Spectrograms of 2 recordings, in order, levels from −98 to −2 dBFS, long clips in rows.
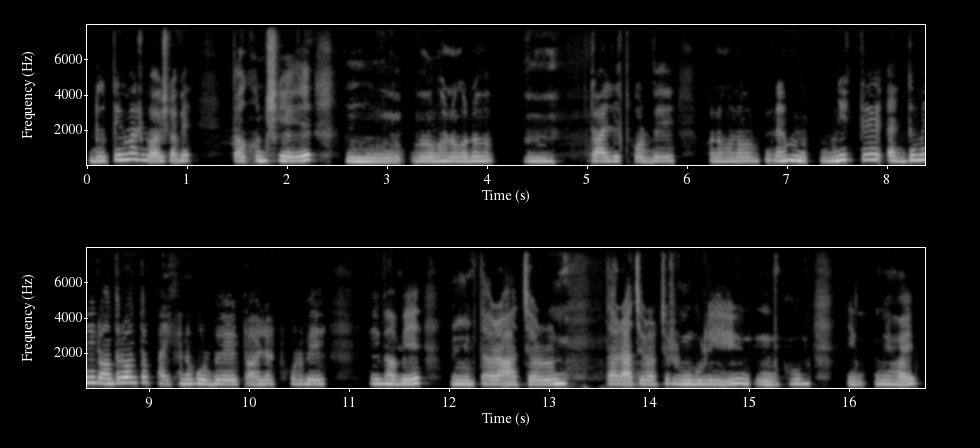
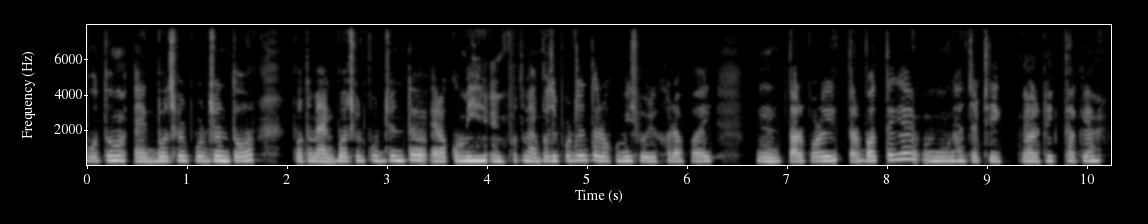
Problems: background sounds at intervals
